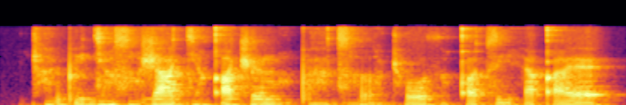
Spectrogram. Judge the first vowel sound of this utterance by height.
low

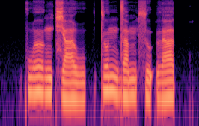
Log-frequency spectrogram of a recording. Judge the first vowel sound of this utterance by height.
mid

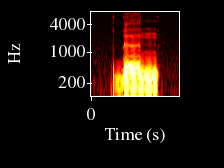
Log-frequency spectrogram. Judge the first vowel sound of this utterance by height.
mid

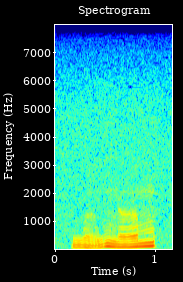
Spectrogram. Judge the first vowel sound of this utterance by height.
mid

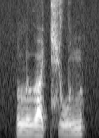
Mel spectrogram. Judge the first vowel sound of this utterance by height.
high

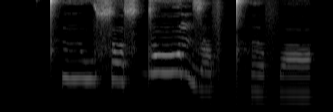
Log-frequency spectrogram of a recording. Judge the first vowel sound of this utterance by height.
high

